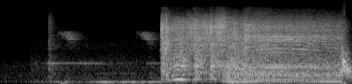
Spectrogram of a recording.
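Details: 2012 Subaru Outback after repair of a banging, rod-knock-like sound, test start: short crank, then catches cleanly and runs evenly with no banging or knocking; healthy start.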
